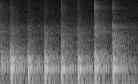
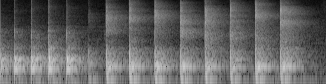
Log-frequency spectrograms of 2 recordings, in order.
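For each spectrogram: First: watermelon failing the knock test (underripe or overripe). Second: ripe watermelon.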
